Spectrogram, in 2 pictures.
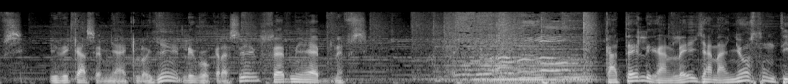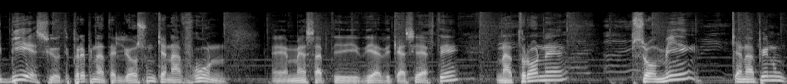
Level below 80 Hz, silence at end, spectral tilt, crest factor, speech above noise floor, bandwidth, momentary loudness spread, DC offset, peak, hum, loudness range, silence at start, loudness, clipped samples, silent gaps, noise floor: -36 dBFS; 0 s; -5 dB/octave; 16 dB; 20 dB; 12.5 kHz; 11 LU; under 0.1%; 0 dBFS; none; 2 LU; 0 s; -17 LUFS; under 0.1%; none; -37 dBFS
